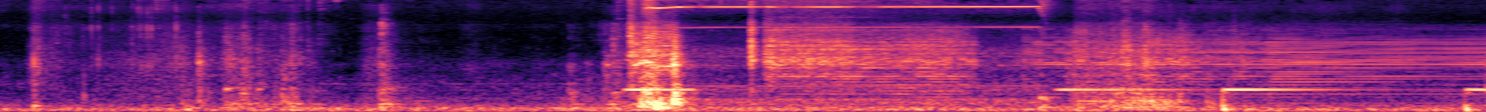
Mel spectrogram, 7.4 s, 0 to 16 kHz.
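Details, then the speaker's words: 2009 GMC Envoy stuck in 4x4, switching from Auto to 2WD: transfer case encoder motor whirs and clicks in bursts, trying to shift then giving up and reverting to 4-high; failing encoder motor, fixed by replacing it. "you can hear it actually trying to go when I think the actual encoder inside there isn't that seeing that it actually is switching"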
